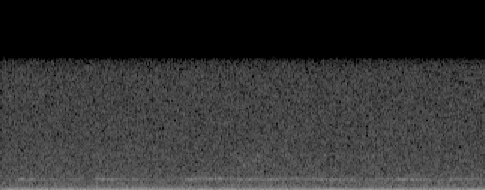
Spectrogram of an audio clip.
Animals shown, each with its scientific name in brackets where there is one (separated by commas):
American Crow (Corvus brachyrhynchos)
